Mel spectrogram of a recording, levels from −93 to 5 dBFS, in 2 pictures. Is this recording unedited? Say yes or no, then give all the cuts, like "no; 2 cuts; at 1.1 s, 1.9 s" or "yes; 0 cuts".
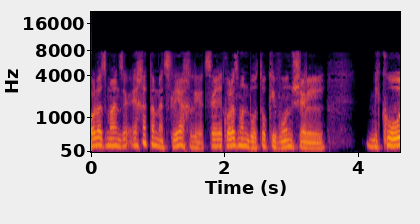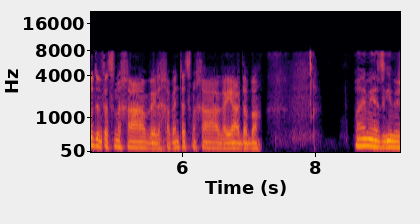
no; 2 cuts; at 2.0 s, 4.8 s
